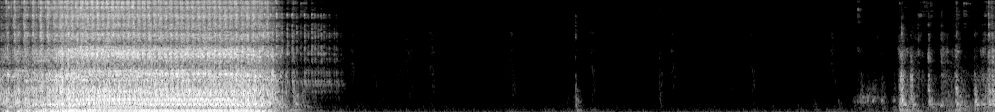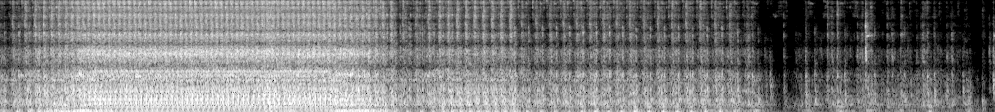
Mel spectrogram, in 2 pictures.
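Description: Sewing machine stitching through quilt layers with the presser foot, running in loud rapid mechanical bursts of several seconds each, separated by a long quiet pause, with no talking.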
